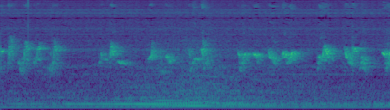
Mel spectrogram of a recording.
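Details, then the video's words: Bulbul calling on a sooty-headed bulbul training track: separate bright chirps, about nearly three a second, some slurred and rising, over a low droning hum. "Pancingan Ampuh Burung Trucukan Paud"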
